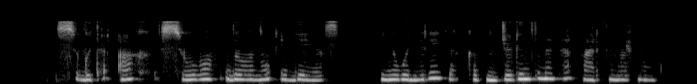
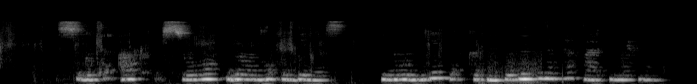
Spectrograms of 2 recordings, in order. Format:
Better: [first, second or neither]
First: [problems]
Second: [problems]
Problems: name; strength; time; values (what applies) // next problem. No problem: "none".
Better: first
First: none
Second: noise reduction (neural separator model SepFormer DNS4)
